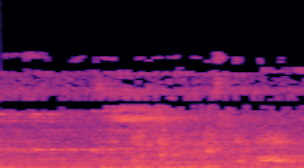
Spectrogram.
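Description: Shinkansen bullet train approaching the platform: a steady train rumble under the station roof, with a voice over it.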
